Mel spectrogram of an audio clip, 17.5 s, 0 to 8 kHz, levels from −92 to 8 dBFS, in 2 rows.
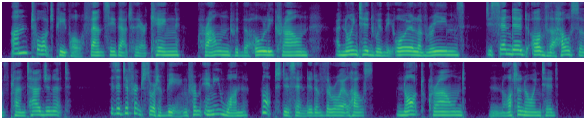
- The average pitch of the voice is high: No, medium, 180 Hz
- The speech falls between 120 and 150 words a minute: Yes, average, 145 wpm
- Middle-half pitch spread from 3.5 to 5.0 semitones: No, average, 3.0 semitones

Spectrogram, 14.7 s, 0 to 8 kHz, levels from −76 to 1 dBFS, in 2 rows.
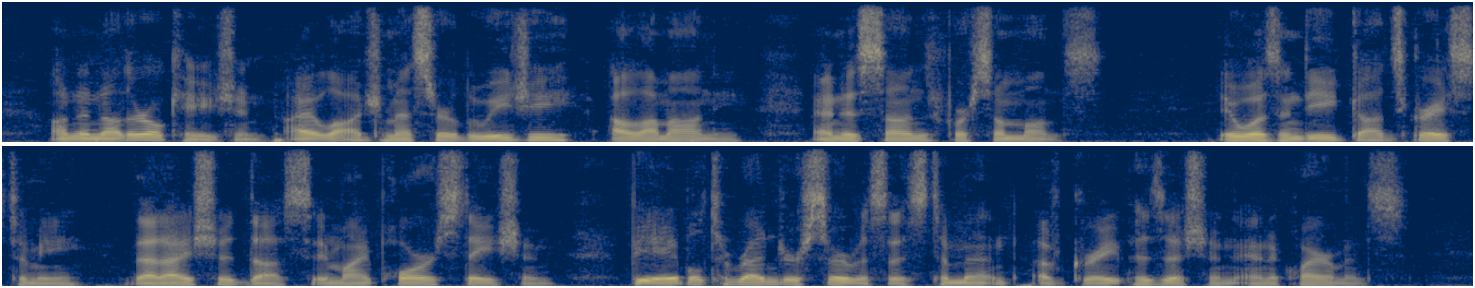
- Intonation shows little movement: No, average, 3.0 semitones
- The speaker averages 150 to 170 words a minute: Yes, average, 165 wpm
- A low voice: Yes, low, 115 Hz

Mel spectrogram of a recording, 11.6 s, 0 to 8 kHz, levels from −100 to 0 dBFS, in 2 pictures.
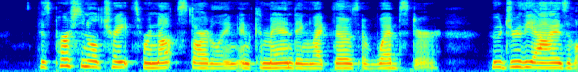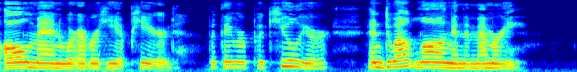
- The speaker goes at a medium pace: Yes, average, 165 wpm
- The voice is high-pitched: Yes, high, 195 Hz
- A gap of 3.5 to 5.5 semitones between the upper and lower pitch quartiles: No, average, 2.8 semitones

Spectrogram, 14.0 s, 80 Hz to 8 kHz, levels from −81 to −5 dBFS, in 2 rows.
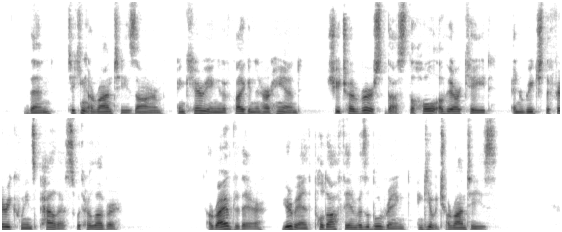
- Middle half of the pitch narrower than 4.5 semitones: Yes, average, 3.8 semitones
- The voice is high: No, low, 135 Hz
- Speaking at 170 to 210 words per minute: Yes, average, 175 wpm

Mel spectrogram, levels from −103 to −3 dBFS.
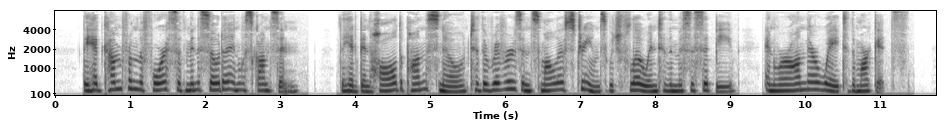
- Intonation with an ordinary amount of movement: Yes, average, 3.1 semitones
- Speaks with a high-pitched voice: Yes, high, 220 Hz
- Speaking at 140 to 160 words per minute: No, average, 190 wpm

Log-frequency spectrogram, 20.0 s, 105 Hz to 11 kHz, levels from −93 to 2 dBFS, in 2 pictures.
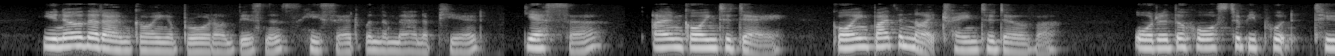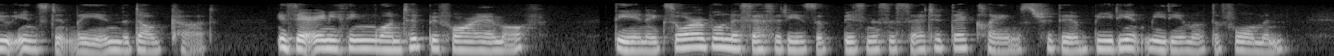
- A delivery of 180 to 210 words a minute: Yes, average, 190 wpm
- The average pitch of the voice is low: No, high, 190 Hz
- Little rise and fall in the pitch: No, average, 3.5 semitones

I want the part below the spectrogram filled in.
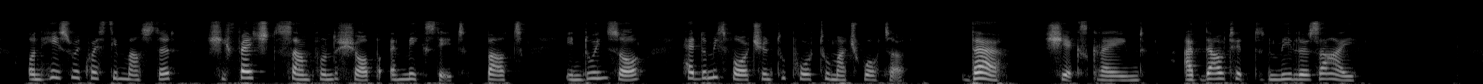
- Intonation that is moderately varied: Yes, average, 4.3 semitones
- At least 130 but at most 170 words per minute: Yes, slow, 135 wpm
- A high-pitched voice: Yes, high, 240 Hz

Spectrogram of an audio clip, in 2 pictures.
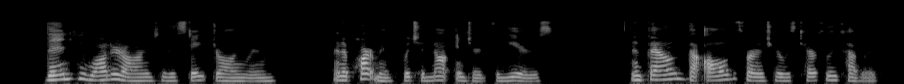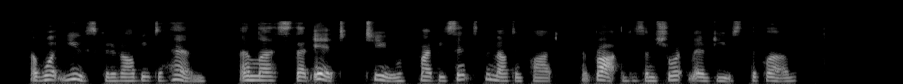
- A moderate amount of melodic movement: Yes, average, 3.4 semitones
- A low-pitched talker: No, medium, 175 Hz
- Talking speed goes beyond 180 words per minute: Yes, average, 190 wpm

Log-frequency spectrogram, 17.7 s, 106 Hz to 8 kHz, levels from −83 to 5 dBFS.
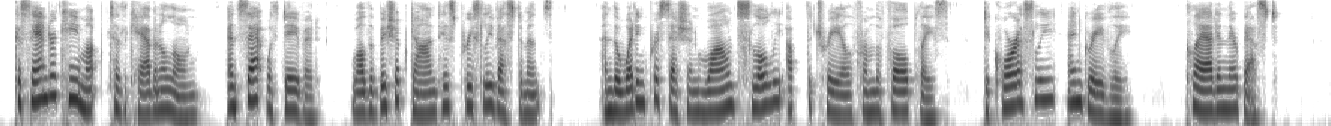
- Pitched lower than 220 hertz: Yes, medium, 185 Hz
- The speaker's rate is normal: No, slow, 130 wpm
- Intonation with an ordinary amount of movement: Yes, average, 4.3 semitones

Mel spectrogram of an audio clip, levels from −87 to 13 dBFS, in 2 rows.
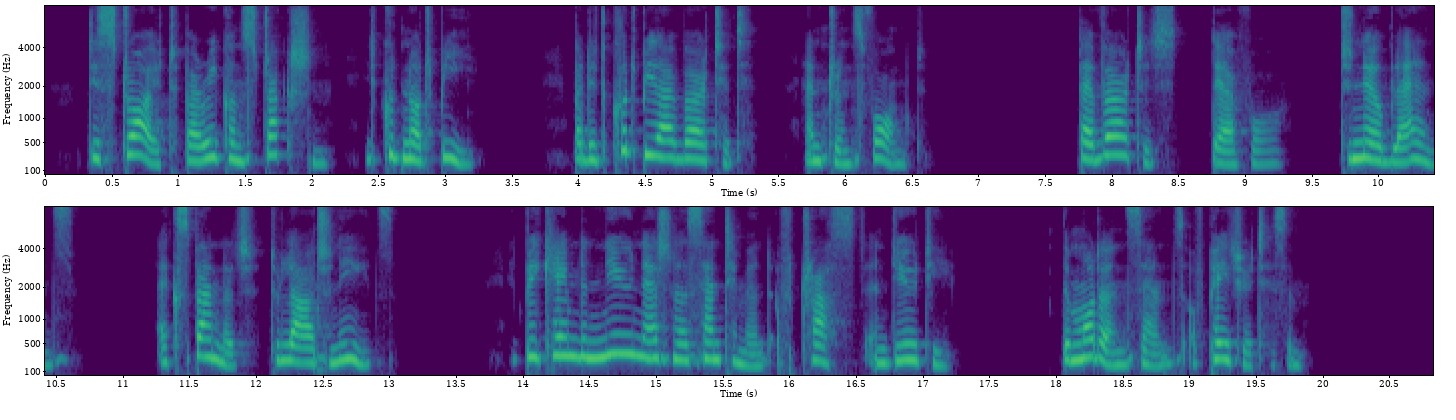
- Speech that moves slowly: Yes, slow, 110 wpm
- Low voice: No, high, 240 Hz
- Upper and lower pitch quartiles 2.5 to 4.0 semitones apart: No, average, 4.7 semitones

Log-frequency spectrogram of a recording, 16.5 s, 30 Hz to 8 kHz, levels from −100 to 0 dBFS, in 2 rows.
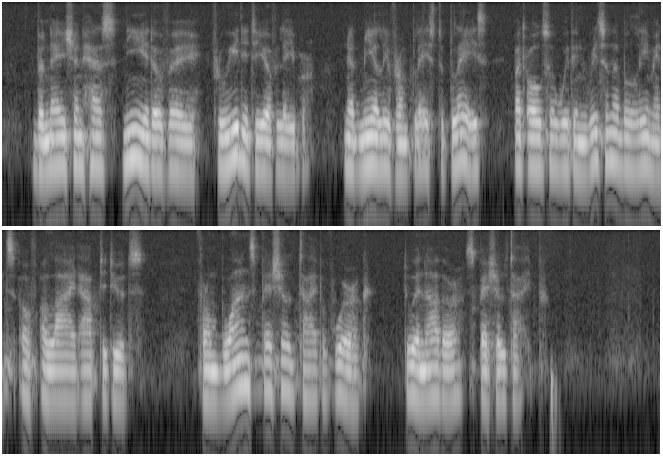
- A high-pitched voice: No, low, 130 Hz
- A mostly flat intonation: Yes, narrow, 2.3 semitones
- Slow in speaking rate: Yes, slow, 120 wpm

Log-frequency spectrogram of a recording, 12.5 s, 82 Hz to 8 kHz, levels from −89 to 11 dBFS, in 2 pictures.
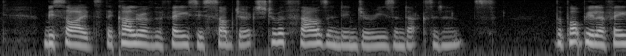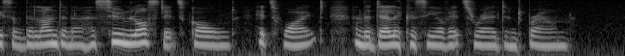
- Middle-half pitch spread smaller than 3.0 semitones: Yes, narrow, 2.5 semitones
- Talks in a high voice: Yes, high, 210 Hz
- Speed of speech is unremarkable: Yes, average, 170 wpm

